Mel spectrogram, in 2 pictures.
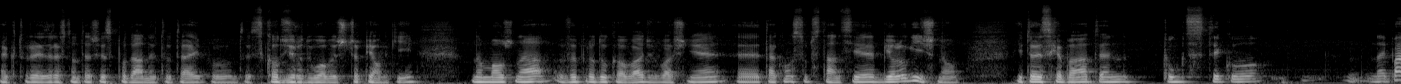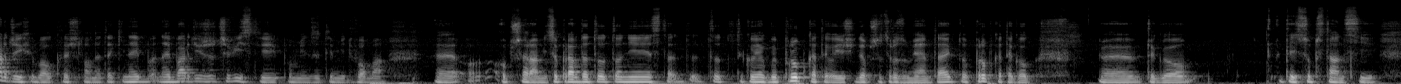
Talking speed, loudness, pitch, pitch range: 125 wpm, -28 LUFS, 110 Hz, 100-120 Hz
